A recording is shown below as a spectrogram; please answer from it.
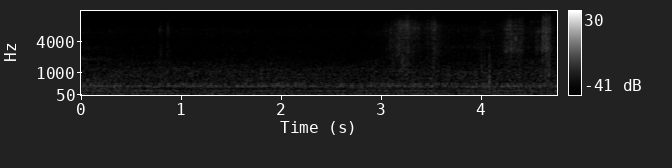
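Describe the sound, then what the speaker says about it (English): Honeybees swarming around hives and colonies, a dense continuous buzz close by with individual bees zipping past the ear near the end. "Bees are everywhere."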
